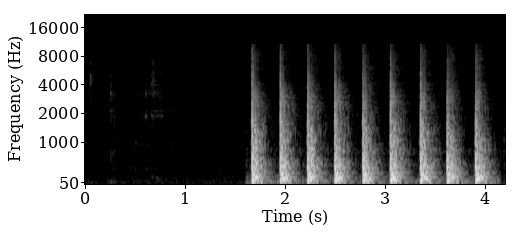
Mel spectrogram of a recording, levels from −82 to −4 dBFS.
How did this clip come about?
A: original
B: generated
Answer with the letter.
B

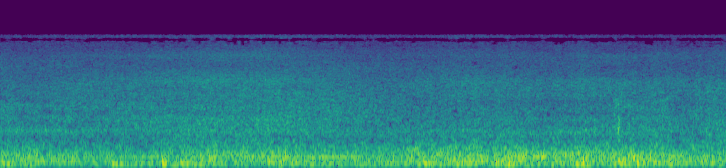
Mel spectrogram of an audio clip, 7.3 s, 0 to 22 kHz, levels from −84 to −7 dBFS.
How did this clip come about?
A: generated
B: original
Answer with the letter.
A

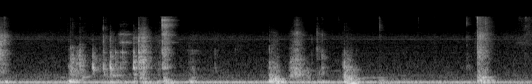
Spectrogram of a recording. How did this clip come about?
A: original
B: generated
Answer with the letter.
A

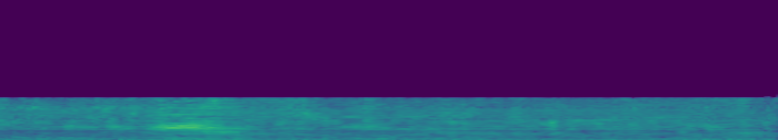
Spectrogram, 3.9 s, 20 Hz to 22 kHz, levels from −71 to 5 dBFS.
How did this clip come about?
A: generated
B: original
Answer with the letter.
A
